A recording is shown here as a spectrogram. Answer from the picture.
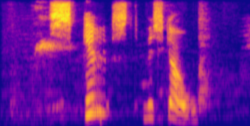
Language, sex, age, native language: Icelandic, male, 9, Icelandic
